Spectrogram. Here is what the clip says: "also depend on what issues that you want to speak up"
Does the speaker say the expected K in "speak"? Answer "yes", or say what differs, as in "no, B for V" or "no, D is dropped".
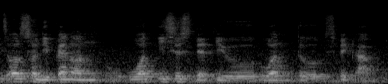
yes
